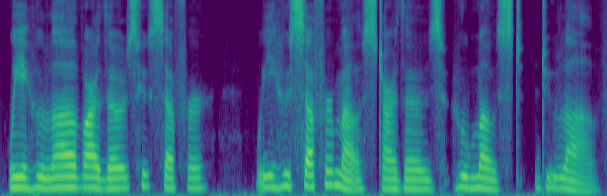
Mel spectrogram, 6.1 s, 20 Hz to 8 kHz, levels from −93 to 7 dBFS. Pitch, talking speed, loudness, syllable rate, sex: 155 Hz, 170 wpm, -20 LUFS, 4.3 syllables/s, female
